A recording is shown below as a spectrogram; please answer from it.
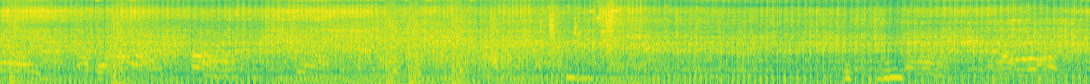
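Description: Small go-kart engine running steadily as the kart drives off, with short shouts and laughter over it.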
